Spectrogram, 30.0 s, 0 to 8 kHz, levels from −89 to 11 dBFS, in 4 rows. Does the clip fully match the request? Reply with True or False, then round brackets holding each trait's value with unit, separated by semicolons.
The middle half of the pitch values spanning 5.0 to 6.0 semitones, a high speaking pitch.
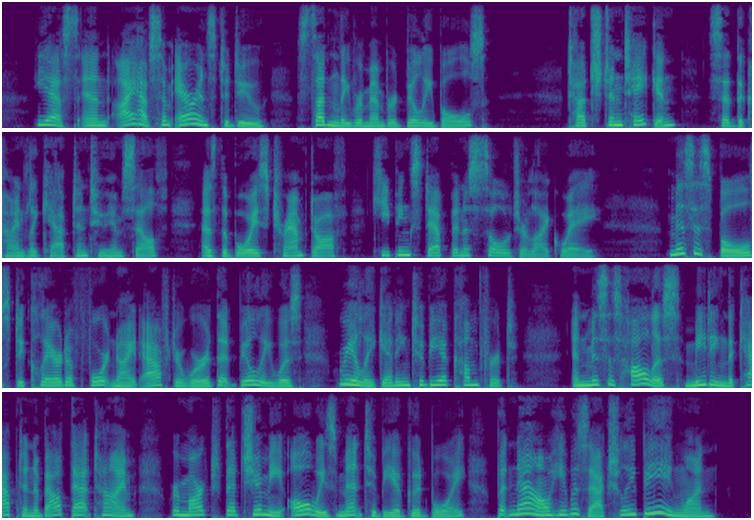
True (5.5 semitones; 200 Hz)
